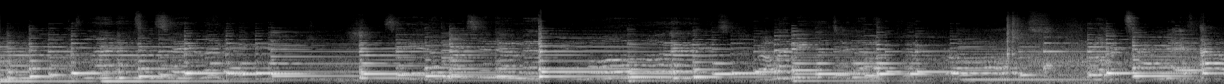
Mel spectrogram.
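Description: Electronic keyboard played in a piano voice: chords and a melody of struck notes over held bass notes.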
